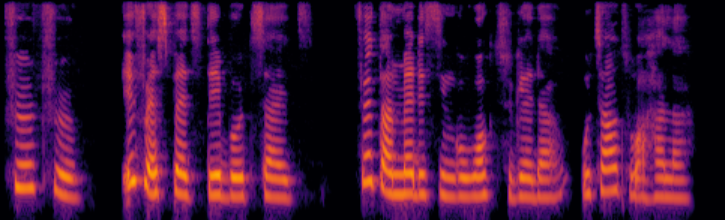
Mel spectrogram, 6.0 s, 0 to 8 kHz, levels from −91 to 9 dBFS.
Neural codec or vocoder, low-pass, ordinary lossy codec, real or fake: none; none; none; real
